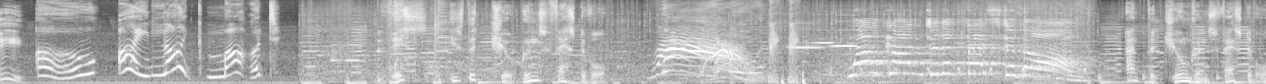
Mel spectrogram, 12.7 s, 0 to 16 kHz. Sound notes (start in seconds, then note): 7.7 on microphone; 9.9 jolly folk music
